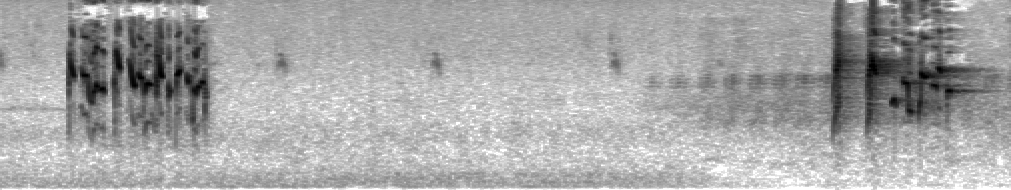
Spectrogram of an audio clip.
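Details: Bulbul song used to make other bulbuls answer, for trapping: a burst of warbled, quavering notes, a quiet pause with faint low rumble, then a second chattering, bubbly phrase.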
